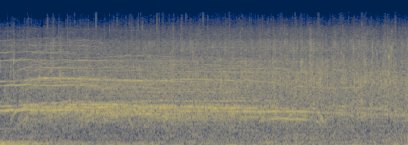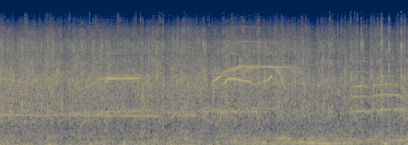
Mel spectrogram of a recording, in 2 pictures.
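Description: The routine's music ends on a held note that fades over the first few seconds, leaving the steady noise of a crowd applauding. A few short, high cheers or whistles rise from the crowd near the end.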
